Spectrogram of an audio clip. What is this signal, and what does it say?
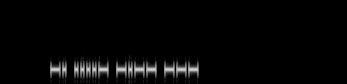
Morse code, heard as a keyed tone, about 40 wpm, 700 Hz. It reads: N4YO
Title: USA Call Signs - 4 Characters - Repeated 3x - 40wpm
